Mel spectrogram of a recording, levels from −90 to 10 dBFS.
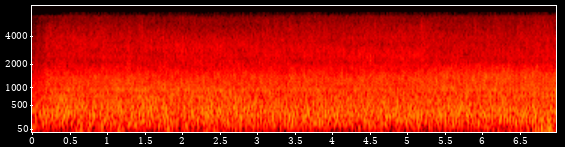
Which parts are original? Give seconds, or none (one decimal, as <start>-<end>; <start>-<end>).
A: none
